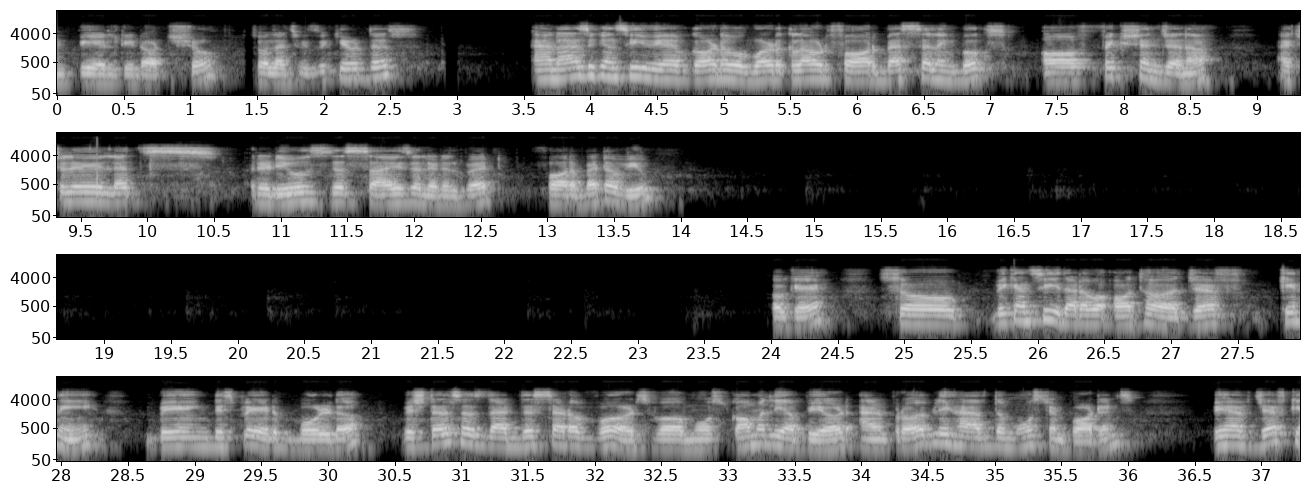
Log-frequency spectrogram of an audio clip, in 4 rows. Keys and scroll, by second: 1.4 shift+Return, 10.7 BackSpace, 11.5 KP_4, 11.9 Right, 12.1 Right, 12.3 Right, 12.6 BackSpace, 13.1 KP_4, 13.5 shift+Return.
